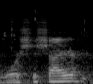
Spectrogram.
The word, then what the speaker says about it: Worcestershire: do you say that Worcestershire I think you've got it right it washes here and then just come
